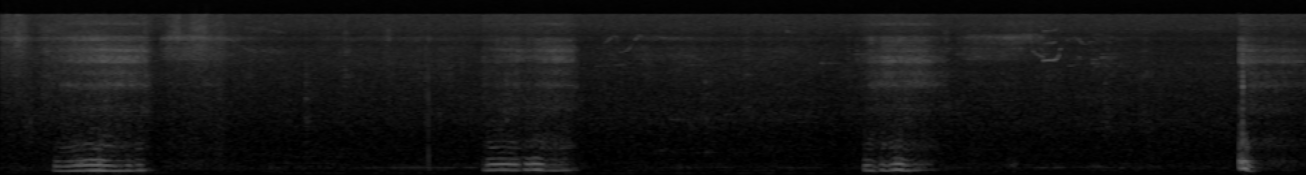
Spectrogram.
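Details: English Cocker Spaniel dog sleeping in a quiet room, snoring: low, rumbling snores with each in-breath, about four over thirteen seconds.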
